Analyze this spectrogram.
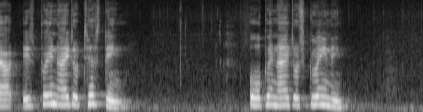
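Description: A woman speaks slowly and deliberately into a microphone, in short phrases with pauses.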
